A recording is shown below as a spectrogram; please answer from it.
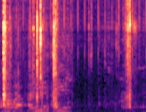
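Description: A few sharp clicks of plastic and metal laptop parts being handled while a motherboard and its ribbon cable are fitted back into the case, about four clicks spread unevenly.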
